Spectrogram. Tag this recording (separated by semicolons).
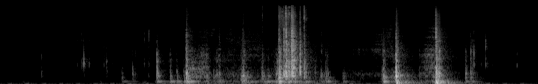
appliance; boil; boiling; brew; coffee; coffee-maker; cup; espresso; hot; kettle; machine; maker; steam; tea; time; water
